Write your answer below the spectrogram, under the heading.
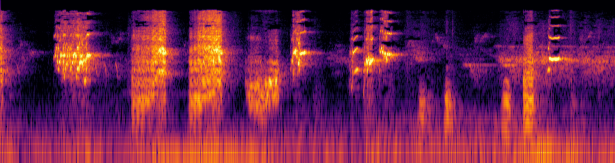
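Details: Singing Javan myna (jalak kebo), nodding and 'gacor', its song filled with 'isian' phrases: broad hissing rasps interspersed with pure whistled pips and a few wavering squeaky notes.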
